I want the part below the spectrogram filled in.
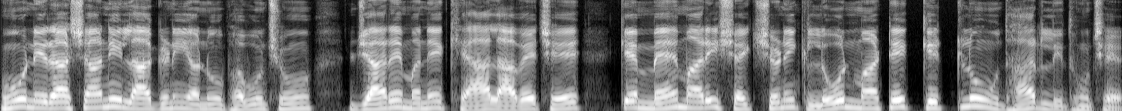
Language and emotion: Gujarati, sad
